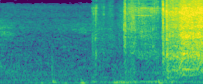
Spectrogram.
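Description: Cordless drill turning an auger rod down in a hand-dug well hole. It starts about a second in and is running loud by halfway, with a whine that wavers as the motor works under load.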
